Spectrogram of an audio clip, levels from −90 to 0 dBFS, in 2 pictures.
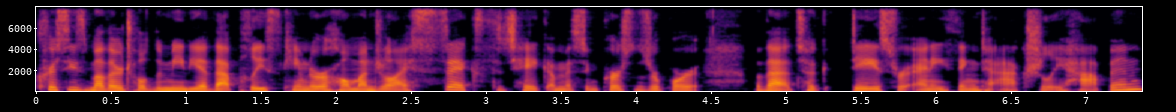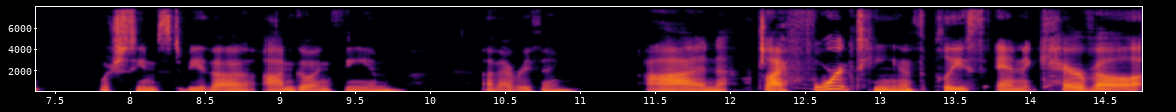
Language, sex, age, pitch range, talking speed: English, female, 10-29, 170-210 Hz, 180 wpm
